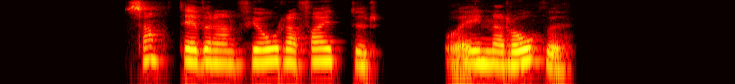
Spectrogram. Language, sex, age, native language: Icelandic, female, 50-59, Icelandic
